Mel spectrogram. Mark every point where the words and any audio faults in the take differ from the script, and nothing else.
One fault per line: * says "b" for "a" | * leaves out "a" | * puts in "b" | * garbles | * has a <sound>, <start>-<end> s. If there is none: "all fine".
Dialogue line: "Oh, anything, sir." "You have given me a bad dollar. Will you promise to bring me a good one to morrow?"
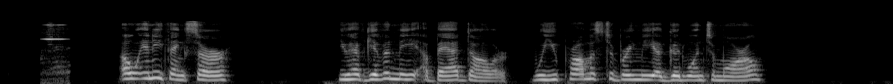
* has a squeak, 0.4-0.7 s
